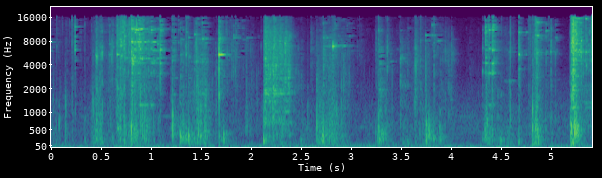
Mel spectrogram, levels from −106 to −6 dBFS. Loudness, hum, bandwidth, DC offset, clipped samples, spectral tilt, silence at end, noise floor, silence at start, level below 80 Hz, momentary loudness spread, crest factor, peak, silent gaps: -29 LUFS; none; 17 kHz; under 0.1%; under 0.1%; 0 dB/octave; 0 s; -51 dBFS; 0 s; -60 dBFS; 21 LU; 32 dB; -2 dBFS; none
